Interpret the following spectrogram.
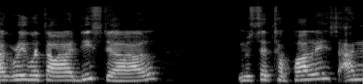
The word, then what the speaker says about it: Tapales: Tapales. I'm not sure how to pronounce his name.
